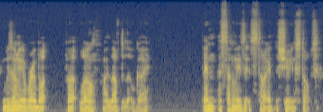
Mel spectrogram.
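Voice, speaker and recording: A man's voice: fairly low pitch, steady tone, moderate pace, lightly acted. A man narrating as a young male survivor telling his own story in a wry, reflective storybook style.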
